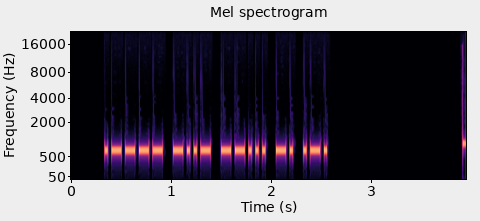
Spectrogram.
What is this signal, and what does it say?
Morse code, heard as a keyed tone, about 36 wpm, 700 Hz. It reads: 1X7NR
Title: Code Groups - 5 Letter:Numbers - 35wpm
